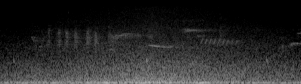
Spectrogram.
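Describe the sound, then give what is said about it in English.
Maybe 5 or 6 bird species, including the gray catbird, house wren, eastern towhee and wood thrush, sing at once at Clyde Shepherd Nature Preserve over a steady low rumble: quick repeated chirps, thin rising whistles and short trilled phrases overlap, all fairly soft and high-pitched, with no voices. “What you're hearing now, Christina tells us, is the sounds of maybe 5 or 6 species of birds, including the gray catbird, the house wren, the eastern towhee, and the wood thrush.”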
